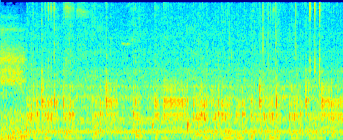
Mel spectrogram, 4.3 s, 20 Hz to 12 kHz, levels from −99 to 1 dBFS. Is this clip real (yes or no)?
yes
